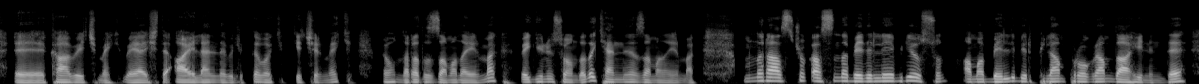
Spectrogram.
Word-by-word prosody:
eee, 90 -2 +2
kahve 105 -2 +3
içmek 95 +1 -7
veya, 100 -1 +3
işte, 95 - -2
ailenle 100 -1 +2
birlikte 105 +5 -5
vakit 105 -1 -6
geçirmek 105 +3 -6 0.3
ve - - -1
onlara 110 0 -1
da - - -4
zaman 100 0 -1
ayırmak 100 +11 -1 0.2
ve 110 - +4
günün 125 +3 -3
sonunda 105 -3 -2
da - - +5
kendine 115 -6 -2
zaman 100 -3 -3
ayırmak. 85 -3 -8 0.5
Bunları 165 +4 +2
az, 160 -2 +6
çok 175 - -5
aslında 155 +1 +3
belirleyebiliyorsun 150 0 +2
ama 120 0 -1
belli 130 +5 +3
bir 140 -1 -1
plan 135 0 0
program 130 0 0
dâhilinde 110 +1 +3
110 Hz, 160 wpm, -26 LUFS, 100-135 Hz, 0.5 s, az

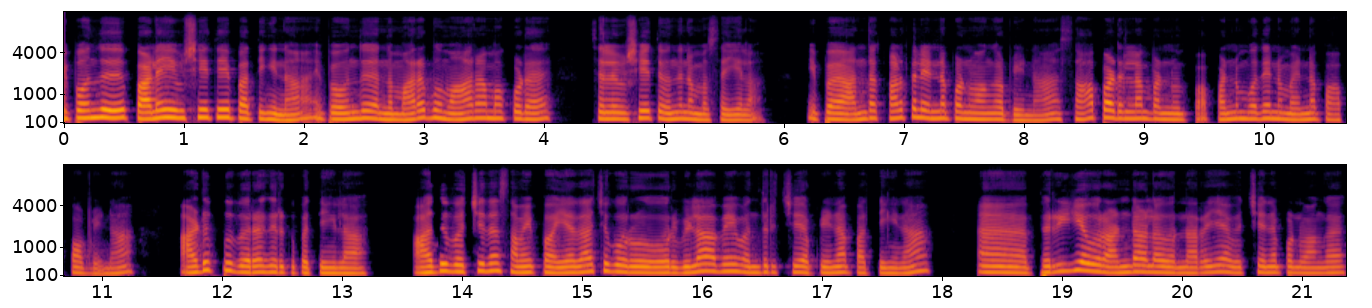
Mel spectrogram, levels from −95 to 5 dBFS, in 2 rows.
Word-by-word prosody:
இப்ப 220 - -3
வந்து 250 +1 +7 0.3
பழைய 235 +5 +7
விஷயத்தையே 255 +1 +3
பாத்தீங்கன்னா, 190 -5 +2 0.2
இப்ப 200 -1 -3
வந்து 215 +3 +2
அந்த 190 -1 +2
மரபு 235 +6 +1
மாறாம 225 +3 +1
கூட 210 -2 0 0.6
சில 210 -1 +2
விஷயத்த 230 +3 -1
வந்து 210 +2 0
நம்ம 185 -2 0
செய்யலாம். 170 +3 -3 0.4
இப்ப 200 +2 -3 0.2
அந்தக் 225 +4 -1
காலத்துல 245 +2 0
என்ன 225 +1 0
பண்ணுவாங்க 200 -2 0
அப்பிடின்னா, 165 -1 -5 0.2
சாப்பாடு 235 +4 0
எல்லாம் 220 -1 -2
பண்ணும் 190 -2 -1
ப 195 - -5
பண்ணும்போதே 210 +2 -1
நம்ம 190 -3 -1
என்ன 195 - -1
பார்ப்போம் 175 +1 -5
அப்பிடின்னா, 160 +1 -6 0.6
அடுப்பு 255 +6 0
விறகு 195 +1 +2
இருக்கு 180 -1 -5
பார்த்தீங்களா! 170 -1 -1 0.6
அது 190 +5 +3
வச்சுதான் 235 +3 0
சமைப்போம். 190 -1 0
ஏதாச்சு 210 +4 0
ஒரு 190 -2 +2 0.2
ஒரு 180 -1 +1
விழாவே 225 +2 +1
வந்துருச்சு 190 +1 -4
அப்பிடின்னா 185 +2 -2
பாத்தீங்கன்னா, 170 0 -3 0.8
ஆ - - +1 0.3
பெரிய 225 +6 0
ஒரு 210 -3 +1
அண்டால 200 +1 0
அ - - +1
ஒரு 175 - -3
நிறைய 185 +4 -2
வச்சு 180 +2 -9
என்ன 190 0 -1
பண்ணுவாங்க, 175 -1 -3
195 Hz, 155 wpm, -24 LUFS, 185-220 Hz, 0.8 s, வந்து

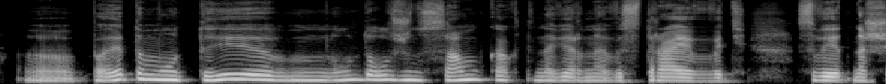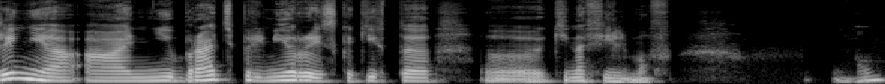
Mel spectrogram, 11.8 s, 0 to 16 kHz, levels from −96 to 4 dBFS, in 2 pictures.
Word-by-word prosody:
Э, 80 -1 -4
поэтому 200 0 +4
ты, 195 +5 +2
э, 200 -2 +5
ну, 170 +1 -1
должен 195 -2 +1
сам 180 +3 +1
как-то, 180 -2 -6
наверное, 160 -1 -3
выстраивать 145 -3 -3 0.3
свои 165 -2 +2
отношения, 165 - +3
а 145 -1 -2
не 155 +2 -2
брать 185 +7 +1
примеры 165 -1 +2
из 135 -1 -6
каких-то, 145 0 -5 0.3
э, 70 -2 -3
кинофильмов. 130 - -6 1.1
Ну, 155 +9 -7
160 Hz, 105 wpm, -23 LUFS, 145-185 Hz, 1.1 s, э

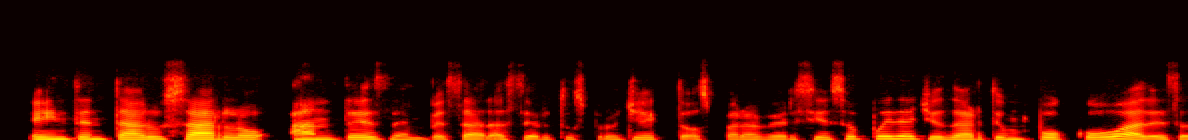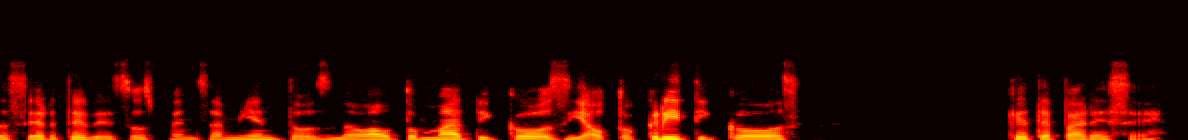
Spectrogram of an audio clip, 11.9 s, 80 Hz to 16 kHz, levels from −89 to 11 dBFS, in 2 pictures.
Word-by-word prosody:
E 235 - +4
intentar 230 -1 +3
usarlo 220 -3 +5
antes 210 +2 +2
de 205 - -5
empezar 180 -1 -3
a - - -2
hacer 190 0 -6
tus 200 -1 -12
proyectos 205 +2 -7
para 185 0 -6
ver 190 +1 -6
si 210 +2 -6
eso 260 +5 -3
puede 270 +2 +2
ayudarte 210 -5 -1
un 210 0 -3
poco 210 +3 +1
a 230 -6 +6
deshacerte 195 +3 -2
de - - -5
esos 190 +2 -9
pensamientos, 190 +1 -6
¿no?, 180 +1 -2
automáticos 195 0 +1
y 200 - -2
autocríticos. 200 0 +2 1.0
¿Qué 240 -2 +2
te - - 0
parece? 180 0 -4
200 Hz, 150 wpm, -26 LUFS, 190-220 Hz, 1.0 s, a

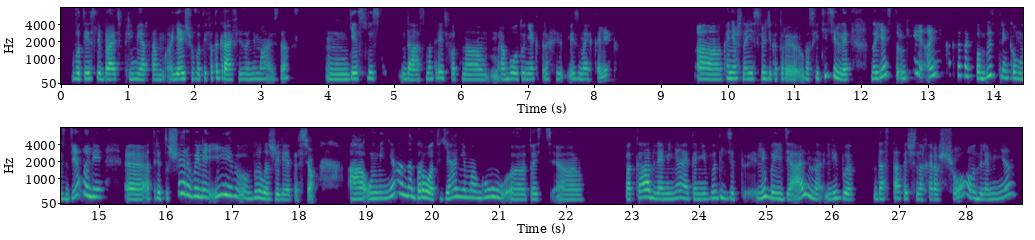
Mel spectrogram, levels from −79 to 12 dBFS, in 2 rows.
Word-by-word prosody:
Вот 220 0 0
если 225 0 +3
брать 205 -1 +4
пример, 210 -2 -1
там, 195 -1 -5
а, 205 - -5
я 215 +1 +5
ещё 225 -1 +2
вот 210 0 -4
и - - -2
фотографией 210 -4 +1
занимаюсь, 210 - -5
да. - - -4 0.5
М, 200 -1 0
если 225 +2 +2
см 235 0 -14 0.2
да, 200 -2 0
смотреть 240 +4 -4
вот 210 0 -5
на 195 -1 -2 0.2
работу 220 +1 0
некоторых 210 0 -6
и 215 - -2
из 220 - -6
моих 210 -1 -2
коллег - - -5 1.2
э, 205 -2 +2
конечно, 235 -1 +1
есть 220 +1 -2
люди, 230 -2 +1
которые 105 - -3
восхитительны, 225 - 0 0.3
но 235 - 0
есть 340 - +1
другие. 245 - -2
Они 345 +6 +1
как-то 420 -4 -6
так 340 -2 -3
по-быстренькому 255 -4 +1
сделали, 295 - +2 0.3
э, 205 -1 +4
отретушировали 305 - +3
и 360 +5 +4
выложили 230 -8 +1
это 190 0 -4
всё. - - -1 0.5
А 215 0 +3
у 230 - -1
меня 235 +9 0 0.2
наоборот, 270 -9 +5
я 235 +7 +1
не 295 -2 +1
могу, 275 +1 0
э, 200 -1 -1
то 210 - -4
есть 210 -1 -7
Э, 190 0 -4 0.6
пока 260 +7 +5
для 225 -4 +3
меня 235 +4 -1
это 215 - -2
не 210 0 -2
выглядит, 240 - -3
э, 455 - -9
либо 300 -4 +5
идеально, 220 - +1
либо 225 -2 0 0.3
достаточно 215 0 -3
хорошо 250 - -2
для 210 -2 -1
меня. 240 - -4
225 Hz, 150 wpm, -23 LUFS, 210-260 Hz, 1.2 s, я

